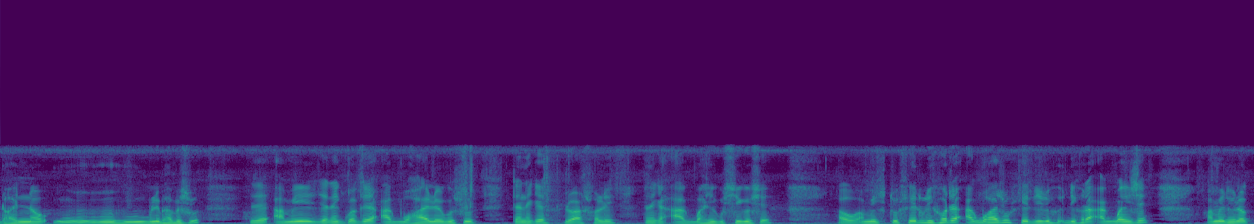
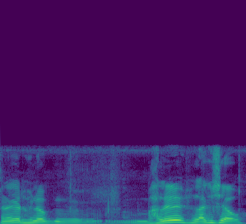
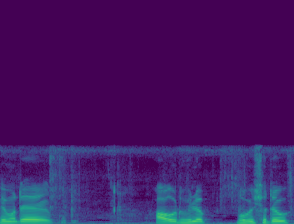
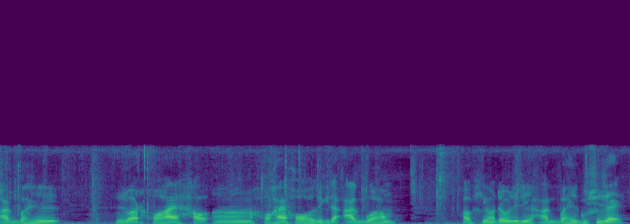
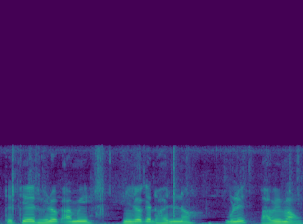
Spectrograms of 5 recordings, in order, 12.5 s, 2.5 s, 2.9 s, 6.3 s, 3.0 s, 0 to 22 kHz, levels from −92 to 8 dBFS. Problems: constant background noise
